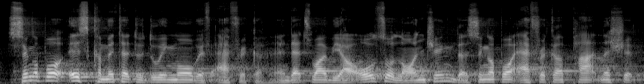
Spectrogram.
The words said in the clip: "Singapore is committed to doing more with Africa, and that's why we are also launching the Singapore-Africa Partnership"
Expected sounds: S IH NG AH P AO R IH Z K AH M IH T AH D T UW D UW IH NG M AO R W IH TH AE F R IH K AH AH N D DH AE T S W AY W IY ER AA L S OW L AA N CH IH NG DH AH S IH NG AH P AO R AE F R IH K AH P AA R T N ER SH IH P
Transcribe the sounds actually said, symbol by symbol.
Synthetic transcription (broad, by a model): S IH NG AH P AO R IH S K AH M IH T AH D T UW D UW IH NG M AO W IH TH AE F R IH K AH AH N D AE T S W AY W IY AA AA L S OW L AA N CH IH NG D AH S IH NG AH P AO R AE F R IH K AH P AA T N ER SH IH P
